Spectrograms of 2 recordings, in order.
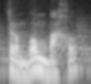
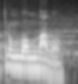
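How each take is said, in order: First: The second word has a breathy h sound. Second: The second word has a hard g sound. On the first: "el canal se llama Trombón Bajo" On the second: "como está escrito"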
